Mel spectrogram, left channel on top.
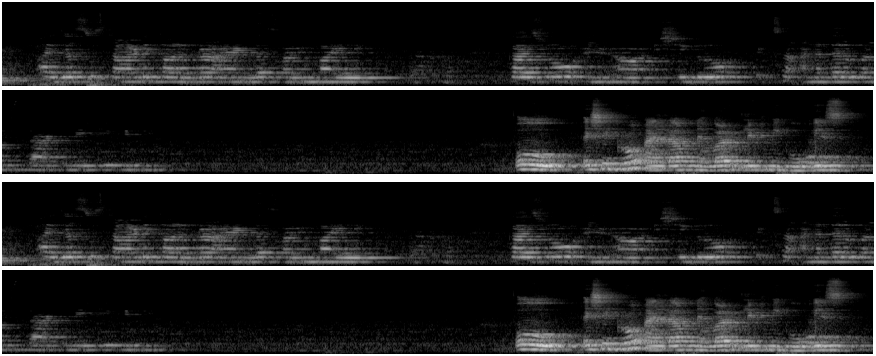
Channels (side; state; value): both; identical; correlation 1.00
